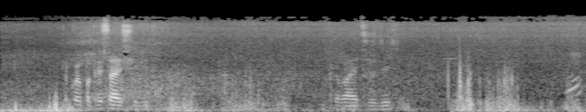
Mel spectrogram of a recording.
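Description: A young adult talks casually while walking nearby.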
